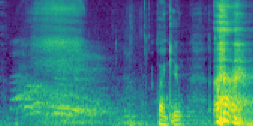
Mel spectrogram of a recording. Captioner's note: crowd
